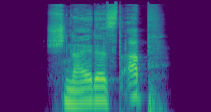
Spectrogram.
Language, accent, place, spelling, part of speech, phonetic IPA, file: German, Germany, Berlin, schneidest ab, verb, [ˌʃnaɪ̯dəst ˈap], De-schneidest ab.ogg
- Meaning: inflection of abschneiden: 1. second-person singular present 2. second-person singular subjunctive I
